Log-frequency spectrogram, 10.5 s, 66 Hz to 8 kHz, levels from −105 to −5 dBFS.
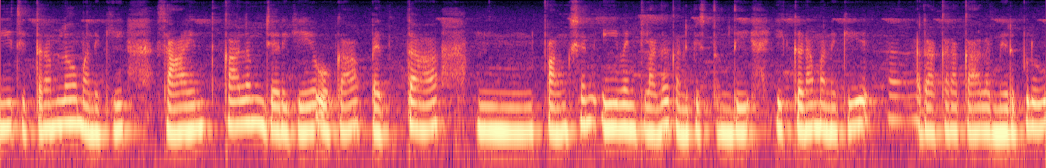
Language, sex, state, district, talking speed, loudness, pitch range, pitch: Telugu, female, Andhra Pradesh, Guntur, 90 wpm, -14 LUFS, 190-210 Hz, 195 Hz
